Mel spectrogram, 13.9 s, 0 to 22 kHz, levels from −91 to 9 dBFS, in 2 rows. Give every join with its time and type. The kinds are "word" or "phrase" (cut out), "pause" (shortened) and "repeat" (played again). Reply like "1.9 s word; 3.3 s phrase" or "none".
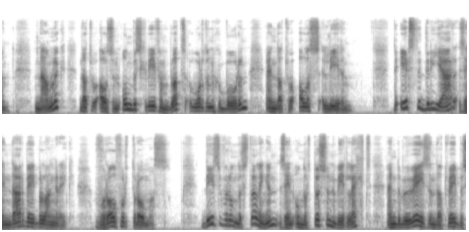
none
